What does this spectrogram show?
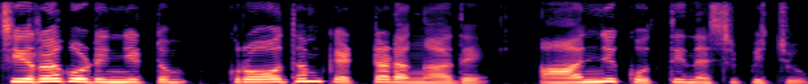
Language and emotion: Malayalam, neutral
